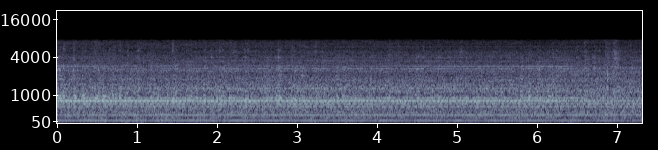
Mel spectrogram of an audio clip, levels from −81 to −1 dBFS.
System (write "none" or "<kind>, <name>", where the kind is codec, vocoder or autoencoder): none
